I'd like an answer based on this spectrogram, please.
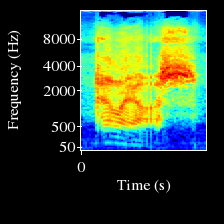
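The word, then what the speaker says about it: teleios: First, let me get the pronunciation in the Greek. Strong's G 5046. Teleos.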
